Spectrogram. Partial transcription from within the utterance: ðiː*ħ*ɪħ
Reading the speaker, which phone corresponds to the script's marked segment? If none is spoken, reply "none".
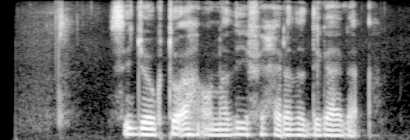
f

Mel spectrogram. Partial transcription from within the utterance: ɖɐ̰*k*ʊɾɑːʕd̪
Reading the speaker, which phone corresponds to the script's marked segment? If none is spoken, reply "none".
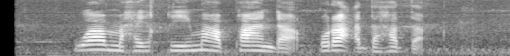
q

